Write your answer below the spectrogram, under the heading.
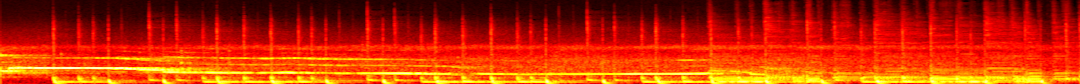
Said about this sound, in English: At night they howl at the moon.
